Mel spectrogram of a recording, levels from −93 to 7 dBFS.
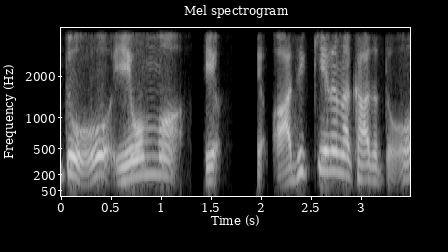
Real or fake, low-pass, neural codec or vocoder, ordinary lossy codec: real; 3.6 kHz; none; AAC, 32 kbps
